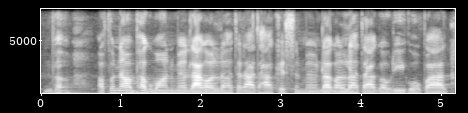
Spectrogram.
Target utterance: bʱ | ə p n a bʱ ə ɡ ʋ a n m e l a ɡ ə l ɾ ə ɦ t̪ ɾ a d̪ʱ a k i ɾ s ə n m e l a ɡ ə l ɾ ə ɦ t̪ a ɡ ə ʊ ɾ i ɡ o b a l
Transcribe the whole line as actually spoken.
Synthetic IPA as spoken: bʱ | ə p n a bʱ ə ɡ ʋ a n m e l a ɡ ə l ɾ ə ɦ t̪ ɾ a d̪ʱ a k i ɾ s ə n m e l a ɡ ə l ɾ ə ɦ t̪ a ɡ ə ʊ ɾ i ɡ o p a l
